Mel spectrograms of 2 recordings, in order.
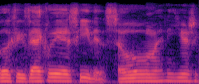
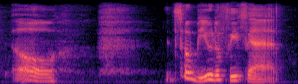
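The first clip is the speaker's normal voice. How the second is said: crying, choked-up, tearful voice; 4 dB louder than usual. After reading a sad story's ending aloud, a speaker reacts, crying, choked up. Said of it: "I'm crying just because it's so sad".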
